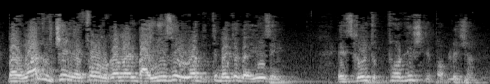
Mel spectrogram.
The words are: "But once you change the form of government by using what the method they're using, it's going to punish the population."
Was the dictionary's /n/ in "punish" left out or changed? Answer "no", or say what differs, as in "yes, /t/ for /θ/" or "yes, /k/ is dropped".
yes, /l/ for /n/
